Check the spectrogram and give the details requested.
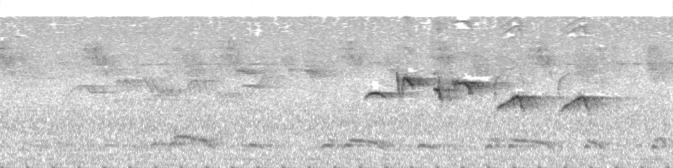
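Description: Birds chirping and calling over a steady hiss: many short whistled notes, with a few louder sweeping calls about four to six seconds in.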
